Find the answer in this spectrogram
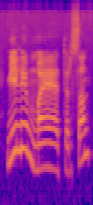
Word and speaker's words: міліметр: 70 80 друге правило одиниці виміру довжини мають наголос на останньому складі кілометр а не кілометр міліметр сантиметр третє правило віддієслівні іменники на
